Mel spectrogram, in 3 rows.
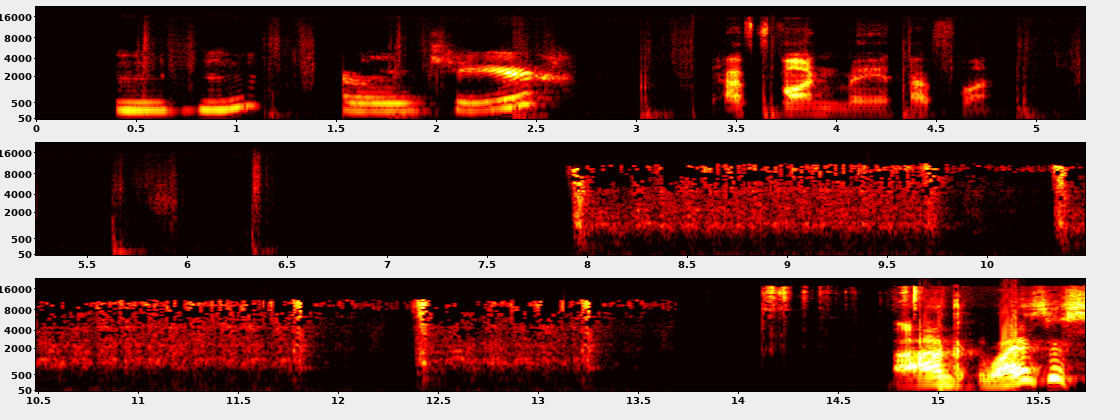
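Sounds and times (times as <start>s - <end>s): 
speech: 0.4s - 2.7s, 3.4s - 5.1s, 14.8s - 15.7s
car engine cranking but failing to start: 8.0s - 9.8s.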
